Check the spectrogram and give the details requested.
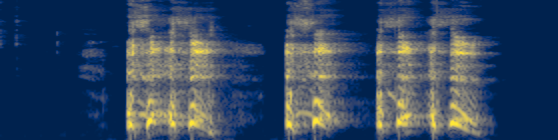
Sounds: Cough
